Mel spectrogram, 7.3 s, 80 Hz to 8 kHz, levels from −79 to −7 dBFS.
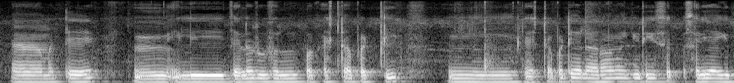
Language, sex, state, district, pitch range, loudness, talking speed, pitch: Kannada, male, Karnataka, Dakshina Kannada, 120-125 Hz, -14 LUFS, 105 wpm, 125 Hz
